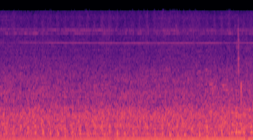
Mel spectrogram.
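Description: Helicopter in the DayZ video game, a steady loud rotor and engine drone that holds evenly throughout with no talk over it.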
